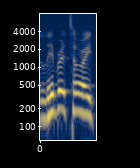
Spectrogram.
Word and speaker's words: Liberatore: Liberatore.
